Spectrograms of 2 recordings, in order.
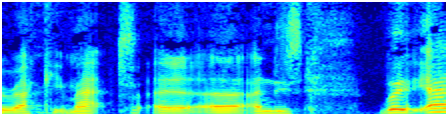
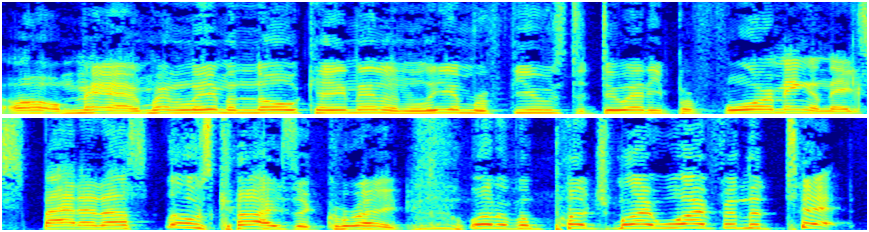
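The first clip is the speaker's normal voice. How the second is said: mock gushing American exec; 3 semitones higher, 3 dB louder than usual. MTV executives gushing about Oasis, loud and awestruck. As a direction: rave like a starstruck executive. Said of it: "They go".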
